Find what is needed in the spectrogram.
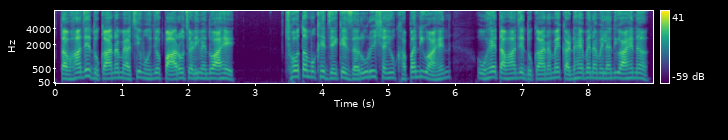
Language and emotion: Sindhi, angry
